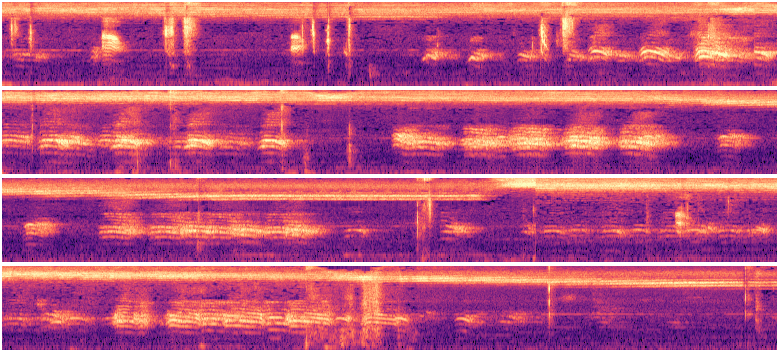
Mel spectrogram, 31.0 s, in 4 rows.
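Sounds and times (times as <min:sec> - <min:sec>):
birds calling harsh notes: 0:00.0 - 0:02.1, 0:02.8 - 0:10.8, 0:11.7 - 0:28.9
high-pitched drone: 0:00.0 - 0:09.5.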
